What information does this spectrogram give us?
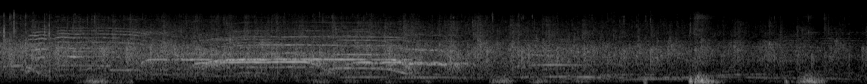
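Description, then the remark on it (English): An audience applauds steadily for several seconds as panel members come up onto the stage, a dense wash of clapping mixed with high whoops and cheers that gradually thins out toward the end. “Yeah, give them a hand.”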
